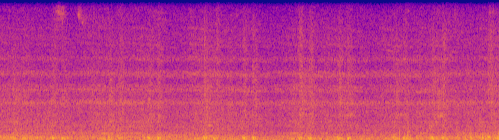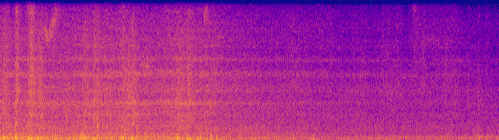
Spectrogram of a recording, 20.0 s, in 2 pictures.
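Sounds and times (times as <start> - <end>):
train wheels rumbling on rails: 0.0 - 19.9.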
